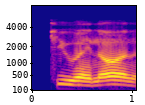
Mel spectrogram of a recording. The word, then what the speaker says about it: QAnon: q ain't on and it, if you say it out phonetically it's the word canon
